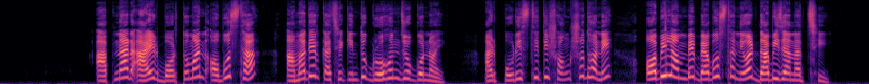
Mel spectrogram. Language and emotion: Bengali, angry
